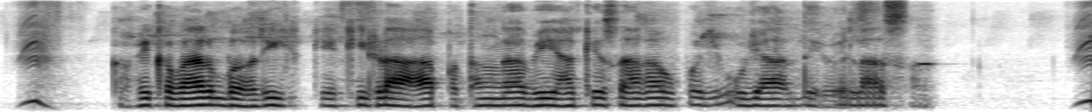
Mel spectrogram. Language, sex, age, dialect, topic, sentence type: Bhojpuri, male, 18-24, Southern / Standard, agriculture, statement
